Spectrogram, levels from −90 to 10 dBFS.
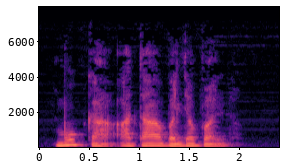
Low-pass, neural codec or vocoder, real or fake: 7.2 kHz; none; real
